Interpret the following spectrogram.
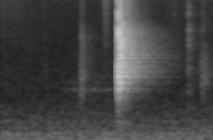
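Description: A single quick stroke of chalk on a blackboard: a sharp scrape about a second in that fades within about a third of a second, with a few faint chalk ticks around it.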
